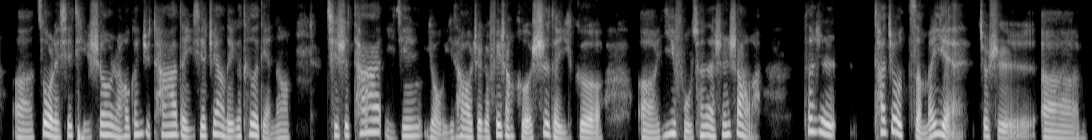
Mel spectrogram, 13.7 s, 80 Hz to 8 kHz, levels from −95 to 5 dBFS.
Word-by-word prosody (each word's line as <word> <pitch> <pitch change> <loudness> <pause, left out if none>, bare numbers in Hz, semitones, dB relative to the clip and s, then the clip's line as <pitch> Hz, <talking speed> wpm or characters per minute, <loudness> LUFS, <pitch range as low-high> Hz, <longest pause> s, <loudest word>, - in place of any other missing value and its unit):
呃， 145 -2 -2
做 220 -4 +6
了 165 - +4
一 - - -1
些 175 +6 -1
提 145 -6 -3
升， 210 +6 +1
然 160 -3 -2
后 180 - -1
根 215 +4 -1
据 225 -2 -3
他 205 +2 0
的 180 - +2
一 155 - -6
些 185 +3 0
这 205 +5 0
样 205 -3 +2
的 150 - +2
一 - - 0
个 175 +2 -2
特 210 0 +3
点 135 -8 -6
呢， 145 +3 -5 0.5
其 190 - -1
实 195 +1 +1
他 255 +5 +1
已 150 -5 -13
经 180 +5 -1
有 150 - -3
一 135 +3 -8
套 160 0 0
这 160 +1 0
个 150 - -1
非 145 +9 +3
常 180 -3 0
合 130 -7 +1
适 220 +9 +4
的 155 -7 +2
一 120 - -6
个， 140 -3 +1 0.4
呃， 135 -3 -1
衣 200 +10 +1
服 150 -11 -2
穿 195 +8 -1
在 180 -3 +2
身 210 +5 0
上 - - +2
了。 - - -12 0.5
但 275 -1 +1
是 225 -7 +3 0.4
他 255 - +2
就 250 -2 +4
怎 155 -5 +2
么 165 +9 +1
也 210 -2 +2
就 180 - -1
是， 140 -4 -3
呃， 135 -5 -2
175 Hz, 255 characters per minute, -22 LUFS, 145-210 Hz, 0.5 s, 做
